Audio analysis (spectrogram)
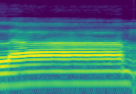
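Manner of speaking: লাম with the vowel held very long and level; drawn-out letter name. Shown as a demonstration. Teacher naming the Arabic letter for learners, লাম drawn out long. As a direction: stretch লাম slowly on an even tone. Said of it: "এর নাম হলো".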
